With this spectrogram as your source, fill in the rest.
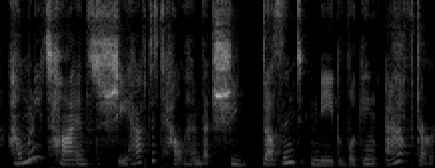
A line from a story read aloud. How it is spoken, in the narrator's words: she spat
